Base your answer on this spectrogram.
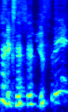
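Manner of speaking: acted-out prim, prissy tone. Retelling a reply to a father asking for a fee: imitating own prissy reaction. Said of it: "I'm very like".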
